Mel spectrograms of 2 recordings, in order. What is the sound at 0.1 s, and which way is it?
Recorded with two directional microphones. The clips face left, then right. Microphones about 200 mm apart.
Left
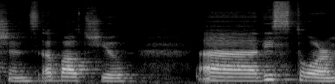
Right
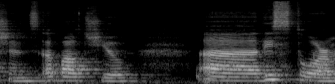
Speech, 40° left (ahead or behind).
